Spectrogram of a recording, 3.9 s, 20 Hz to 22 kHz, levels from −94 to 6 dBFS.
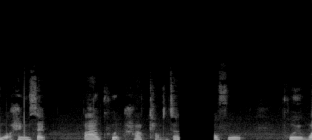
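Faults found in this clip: Audio dropout to silence, 2.24 to 2.68 s. Speech cuts off abruptly, then resumes mid-flow after about 440 ms of digital silence with no room tone. Likely input loss upstream, such as a device disconnect, a link failure or a stray mute, while the encoder kept writing silence. Content in the gap is lost.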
